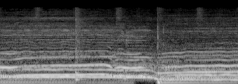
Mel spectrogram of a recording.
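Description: A singing voice holds one long wordless note over a karaoke backing track. About one and a half seconds in, it drops to a lower note.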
